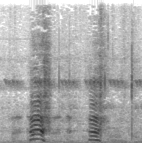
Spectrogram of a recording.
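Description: Frogs croaking in short calls, two about a second apart, over a steady high chirping of insects.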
